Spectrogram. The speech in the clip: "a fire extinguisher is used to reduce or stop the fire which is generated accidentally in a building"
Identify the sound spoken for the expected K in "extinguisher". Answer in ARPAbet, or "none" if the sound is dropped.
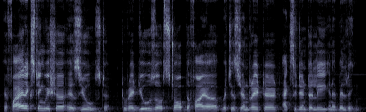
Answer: K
